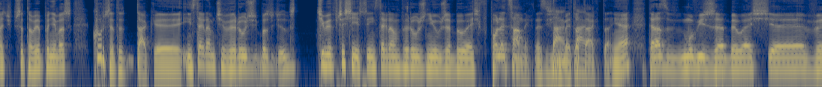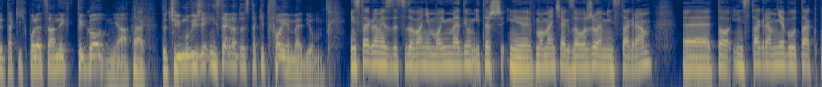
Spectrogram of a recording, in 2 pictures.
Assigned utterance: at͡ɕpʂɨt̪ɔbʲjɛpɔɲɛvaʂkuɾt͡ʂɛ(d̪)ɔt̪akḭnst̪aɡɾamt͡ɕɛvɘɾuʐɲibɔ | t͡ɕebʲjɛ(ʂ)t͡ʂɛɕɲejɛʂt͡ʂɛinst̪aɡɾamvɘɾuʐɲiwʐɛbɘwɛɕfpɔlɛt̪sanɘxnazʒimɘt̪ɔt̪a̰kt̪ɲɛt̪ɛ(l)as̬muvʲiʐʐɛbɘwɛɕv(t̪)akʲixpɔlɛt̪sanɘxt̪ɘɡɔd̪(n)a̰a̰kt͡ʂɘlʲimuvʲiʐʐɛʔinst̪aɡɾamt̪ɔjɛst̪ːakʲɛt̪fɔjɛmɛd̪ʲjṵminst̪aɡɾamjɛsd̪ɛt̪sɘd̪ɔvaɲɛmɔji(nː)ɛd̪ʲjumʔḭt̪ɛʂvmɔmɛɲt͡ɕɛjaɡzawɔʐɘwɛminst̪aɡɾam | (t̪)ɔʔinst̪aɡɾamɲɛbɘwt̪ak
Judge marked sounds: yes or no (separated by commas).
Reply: no, no, no, yes, no, no, yes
